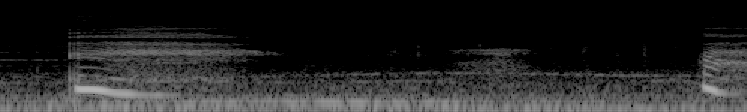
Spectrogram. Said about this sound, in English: You poor thing. You look so desperate with your mouth hanging open, panting like that.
